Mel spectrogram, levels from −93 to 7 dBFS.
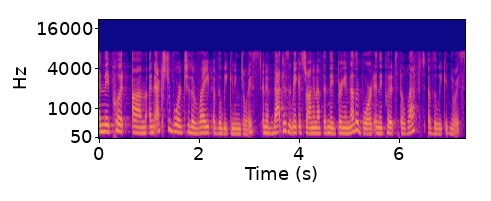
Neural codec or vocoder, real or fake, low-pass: none; real; 7.2 kHz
